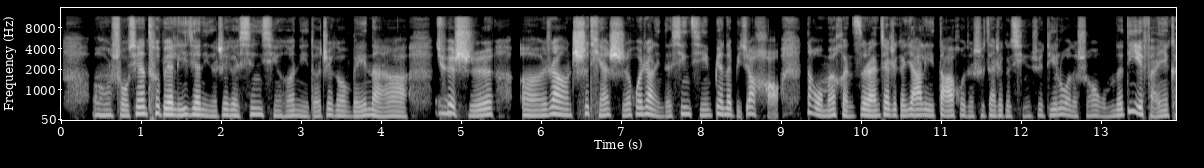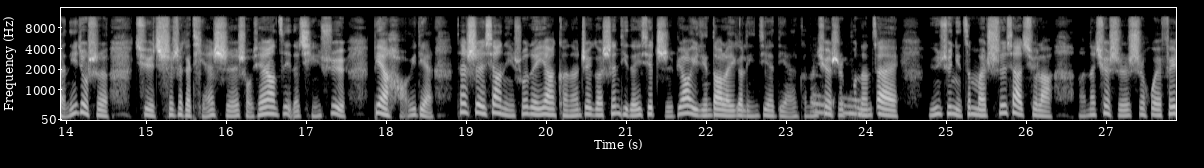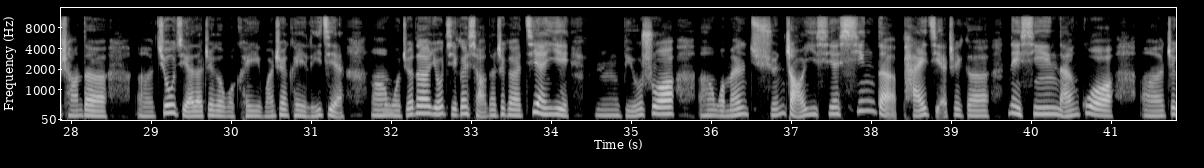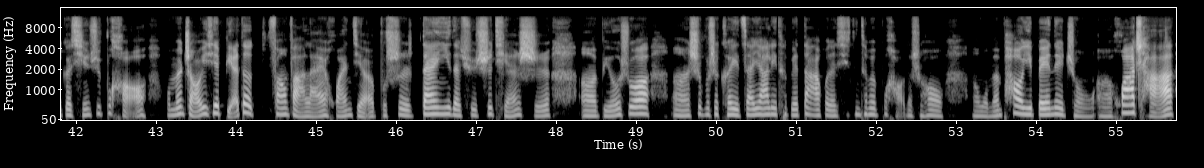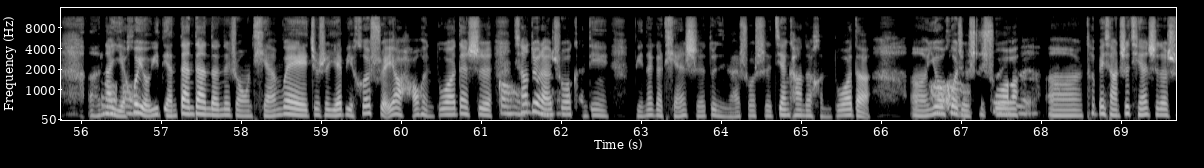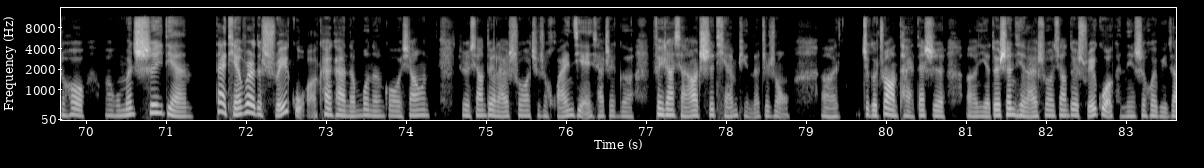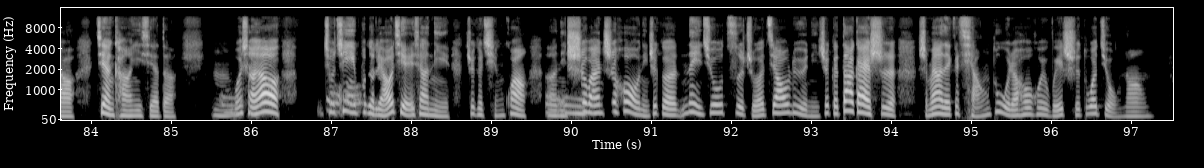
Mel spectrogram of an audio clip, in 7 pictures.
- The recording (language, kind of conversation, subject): Chinese, advice, 吃完饭后我常常感到内疚和自责，该怎么走出来？
- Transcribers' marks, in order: none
